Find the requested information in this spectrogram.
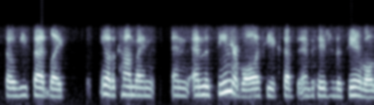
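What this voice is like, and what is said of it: Mild Wisconsin Midwestern accent. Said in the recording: “You've got a Big Ten accent. I'm getting Wisconsin or Northwestern. ... you're losing your Wisconsin, but not all the way.”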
